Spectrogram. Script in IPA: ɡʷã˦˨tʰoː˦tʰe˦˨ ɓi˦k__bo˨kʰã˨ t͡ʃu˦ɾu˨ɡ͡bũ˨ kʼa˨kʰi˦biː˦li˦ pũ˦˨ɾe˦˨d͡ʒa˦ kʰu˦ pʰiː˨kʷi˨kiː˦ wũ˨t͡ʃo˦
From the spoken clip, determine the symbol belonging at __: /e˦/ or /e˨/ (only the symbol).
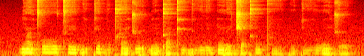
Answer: e˦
